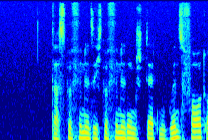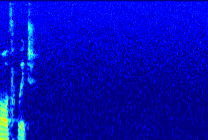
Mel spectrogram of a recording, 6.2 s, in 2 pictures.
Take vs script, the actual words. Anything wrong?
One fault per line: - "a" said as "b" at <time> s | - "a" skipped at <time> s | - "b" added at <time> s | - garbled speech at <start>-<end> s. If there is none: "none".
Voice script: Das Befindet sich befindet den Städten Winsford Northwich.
none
